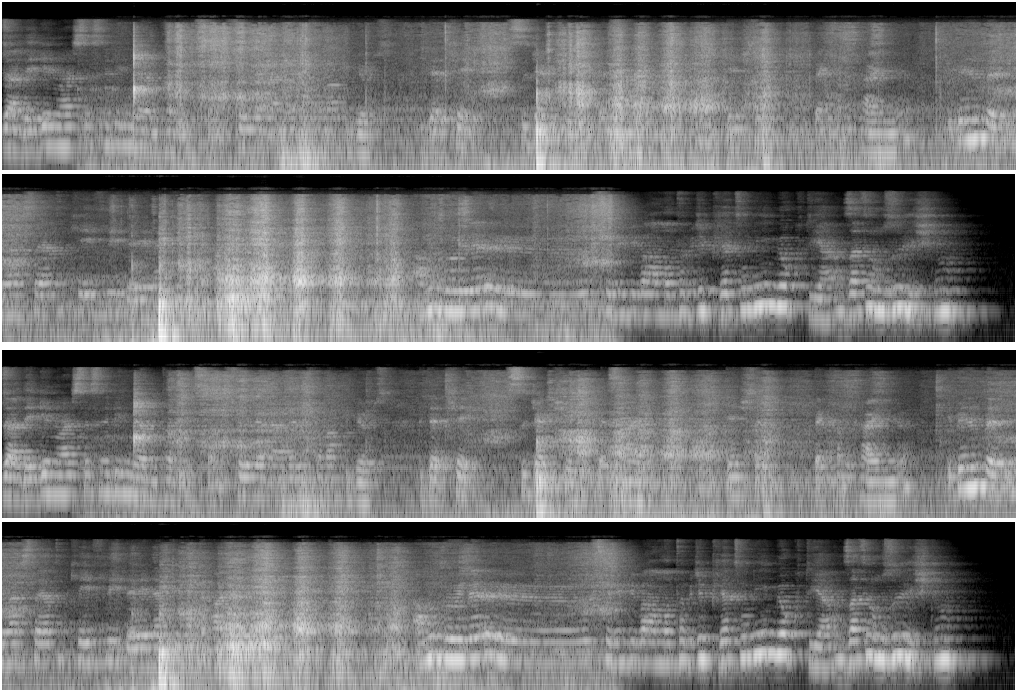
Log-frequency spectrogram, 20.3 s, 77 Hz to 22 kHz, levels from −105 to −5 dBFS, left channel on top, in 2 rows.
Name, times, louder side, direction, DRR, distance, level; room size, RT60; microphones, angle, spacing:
voice 1, 0.0-6.9 7.2-7.8 8.1-9.1 9.5-13.6 14.2-19.6, right 2 dB, 40° right, -2 dB, 0.4 m, -35 dB
sound 1, 0.8-16.3, left 3 dB, 75° left, 0.4 m, -29 dB
3.8 x 2.8 x 2.4 m, 0.68 s
head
